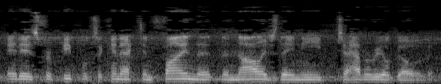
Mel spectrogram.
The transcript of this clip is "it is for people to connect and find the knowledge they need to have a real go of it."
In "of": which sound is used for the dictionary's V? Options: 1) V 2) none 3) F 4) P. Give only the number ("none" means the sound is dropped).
1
